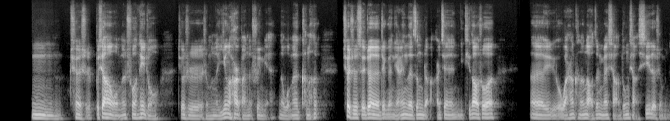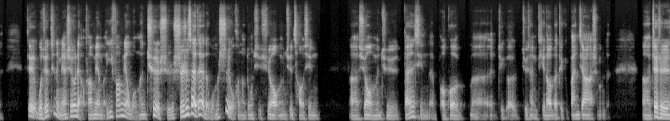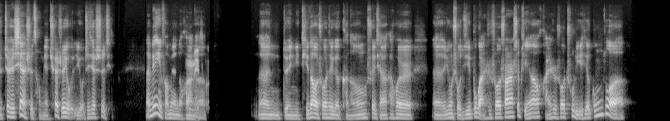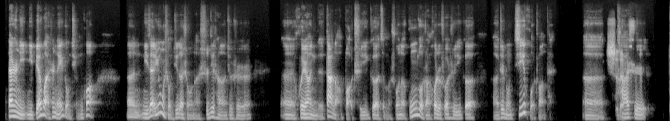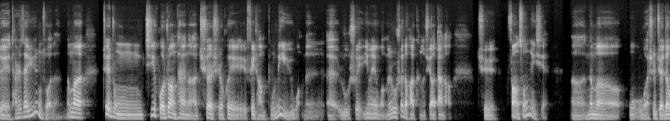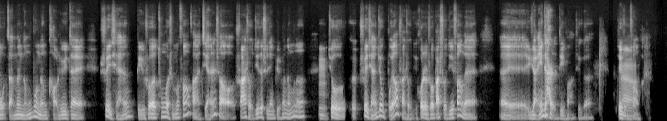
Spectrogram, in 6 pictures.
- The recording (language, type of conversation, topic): Chinese, advice, 如何建立睡前放松流程来缓解夜间焦虑并更容易入睡？
- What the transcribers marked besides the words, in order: tapping; laughing while speaking: "婴儿"; laughing while speaking: "可能"; laughing while speaking: "点儿"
